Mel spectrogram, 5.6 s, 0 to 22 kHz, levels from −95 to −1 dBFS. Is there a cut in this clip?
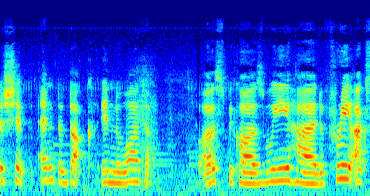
yes; 1 cut; at 3.0 s

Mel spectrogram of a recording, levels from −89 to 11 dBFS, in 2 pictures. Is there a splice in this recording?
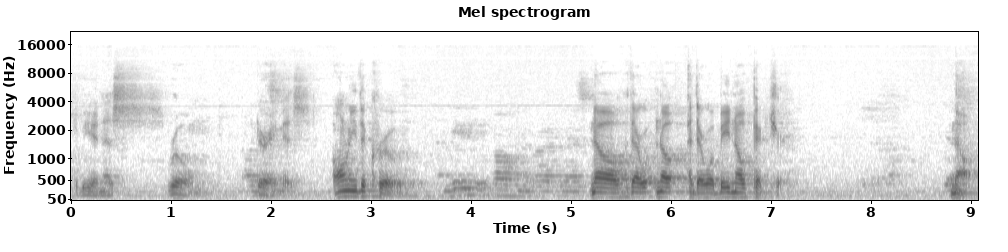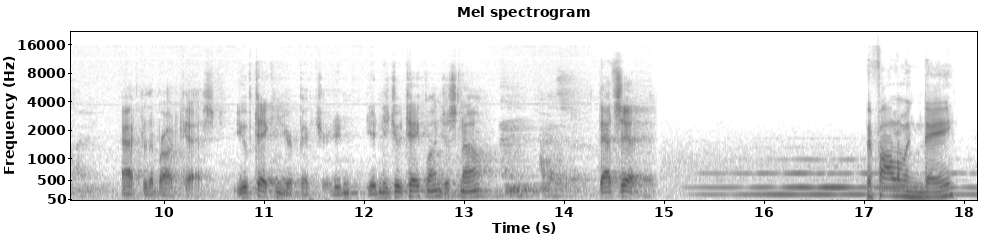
yes; 1 cut; at 7.2 s

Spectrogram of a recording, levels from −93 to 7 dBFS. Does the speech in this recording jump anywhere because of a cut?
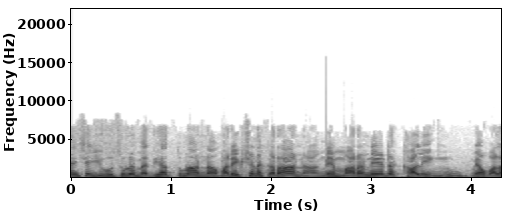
yes; 2 cuts; at 1.5 s, 2.4 s

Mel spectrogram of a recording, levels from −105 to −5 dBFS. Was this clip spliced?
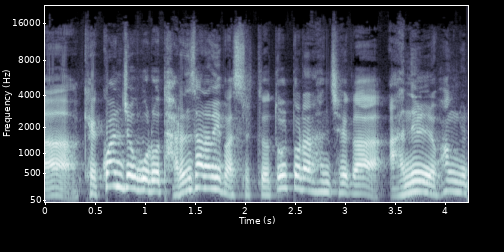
no; 0 cuts

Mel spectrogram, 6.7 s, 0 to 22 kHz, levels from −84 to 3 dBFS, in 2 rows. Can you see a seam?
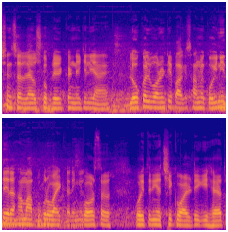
yes; 2 cuts; at 1.7 s, 4.5 s

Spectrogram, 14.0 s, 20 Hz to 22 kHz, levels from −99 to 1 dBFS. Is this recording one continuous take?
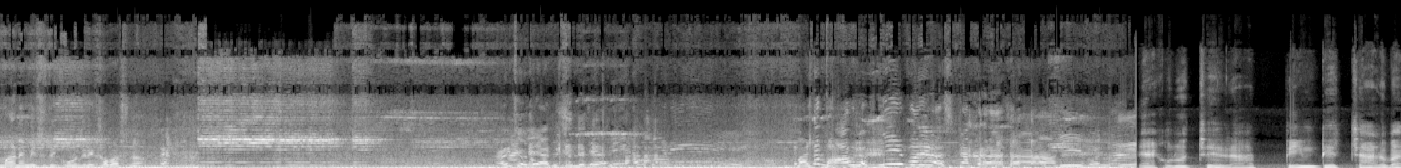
yes; 0 cuts

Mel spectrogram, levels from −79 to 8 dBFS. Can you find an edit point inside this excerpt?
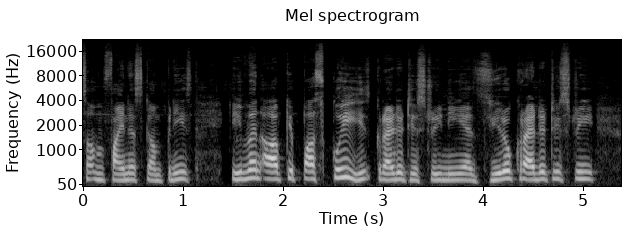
no; 0 cuts

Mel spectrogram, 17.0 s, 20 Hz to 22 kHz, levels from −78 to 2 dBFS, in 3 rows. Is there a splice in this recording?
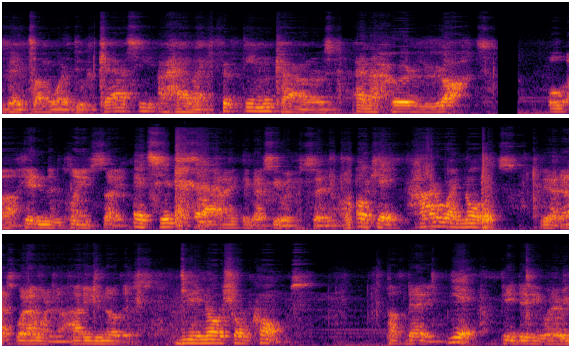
yes; 1 cut; at 5.0 s

